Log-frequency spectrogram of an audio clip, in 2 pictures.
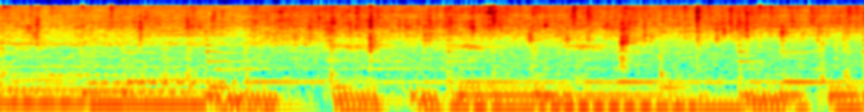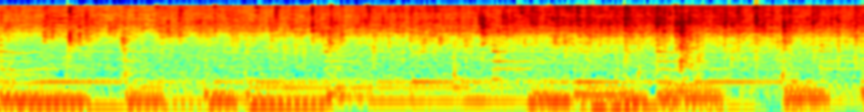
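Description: Onions, curry leaves and raw mango quarters frying in hot oil in a pan: a steady sizzle with many crackles and spits, getting louder near the end.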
